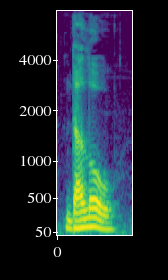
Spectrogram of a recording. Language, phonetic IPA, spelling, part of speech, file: Belarusian, [daˈɫou̯], далоў, adverb, Be-далоў.ogg
- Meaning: down with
